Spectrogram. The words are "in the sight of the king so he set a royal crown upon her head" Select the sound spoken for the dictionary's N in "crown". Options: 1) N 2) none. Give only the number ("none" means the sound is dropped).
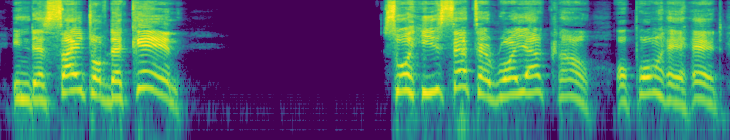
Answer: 2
